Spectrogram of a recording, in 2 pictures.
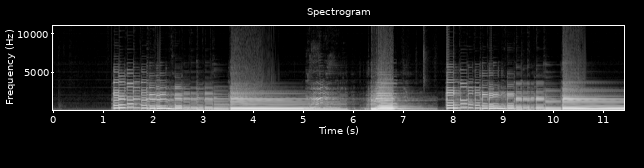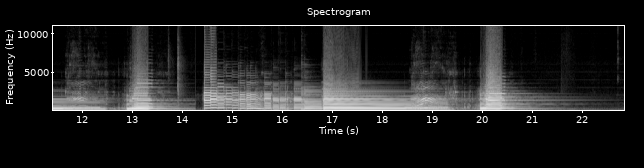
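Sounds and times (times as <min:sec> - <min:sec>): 
Collings I-35 LC electric guitar with Lollar pickups: 0:01.2 - 0:22.0.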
